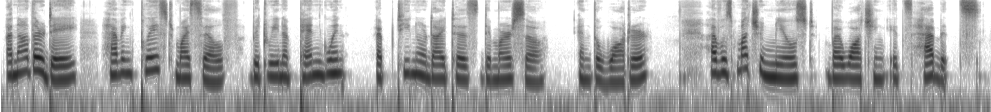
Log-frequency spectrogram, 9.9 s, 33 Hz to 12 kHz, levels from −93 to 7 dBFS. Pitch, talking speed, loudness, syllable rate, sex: 210 Hz, 125 wpm, -20 LUFS, 4.2 syllables/s, female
